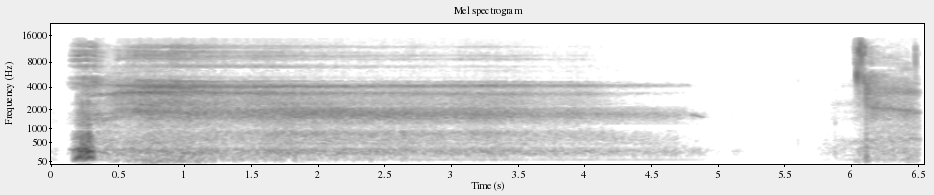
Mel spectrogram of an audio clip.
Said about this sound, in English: Inhale through the nose while gently contracting the back of your throat. And exhale slowly through the nose while keeping that throat contracted.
